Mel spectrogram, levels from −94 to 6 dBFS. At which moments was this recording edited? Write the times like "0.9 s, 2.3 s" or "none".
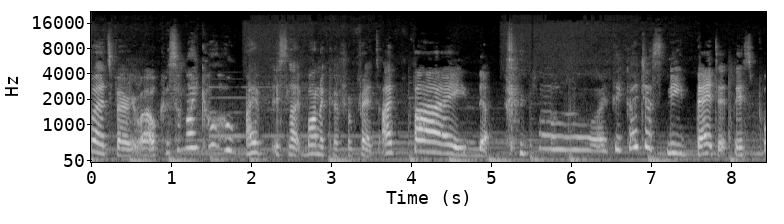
1.9 s, 5.6 s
